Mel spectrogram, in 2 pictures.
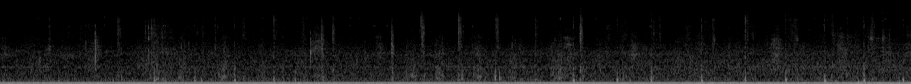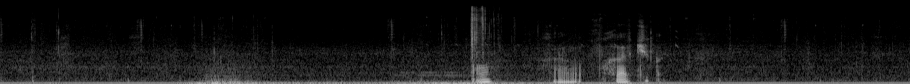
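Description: Footsteps shuffle softly over a gritty floor.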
